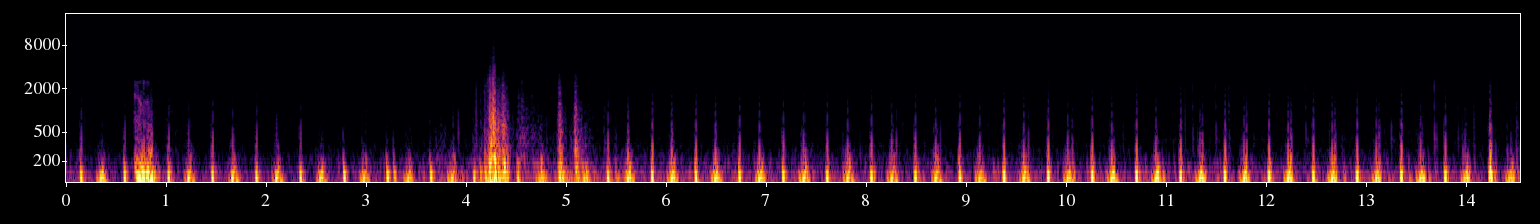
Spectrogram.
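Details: Stomach and heart sounds: fast, regular low heart thumps at about 135 a minute with a few brief gurgles, tachycardia with the heart rate increasing.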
